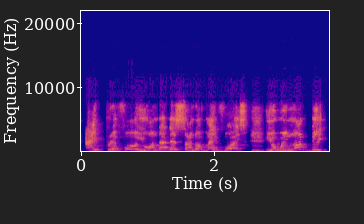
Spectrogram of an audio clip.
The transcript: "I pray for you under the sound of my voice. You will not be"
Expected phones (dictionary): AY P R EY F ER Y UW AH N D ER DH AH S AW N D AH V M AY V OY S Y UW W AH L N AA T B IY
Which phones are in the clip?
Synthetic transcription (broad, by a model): AY P R EY F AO Y UW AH N D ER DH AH S AW N D AH V M AY V OY S Y UW W AH L N AA T B IY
